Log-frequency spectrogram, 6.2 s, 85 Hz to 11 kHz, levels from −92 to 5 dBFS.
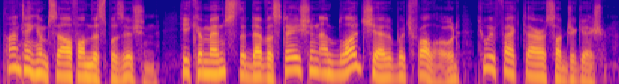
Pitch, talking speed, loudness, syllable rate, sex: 140 Hz, 165 wpm, -18 LUFS, 5.7 syllables/s, male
